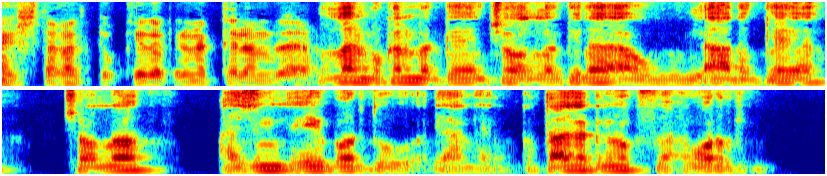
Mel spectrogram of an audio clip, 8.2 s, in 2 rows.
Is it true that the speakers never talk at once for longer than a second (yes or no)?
yes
